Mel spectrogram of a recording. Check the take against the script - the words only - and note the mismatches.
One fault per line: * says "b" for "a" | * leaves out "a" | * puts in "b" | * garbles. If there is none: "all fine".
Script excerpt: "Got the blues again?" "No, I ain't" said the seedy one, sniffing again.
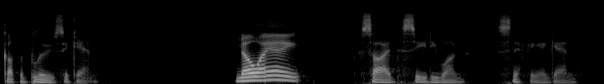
* says "sighed" for "said"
